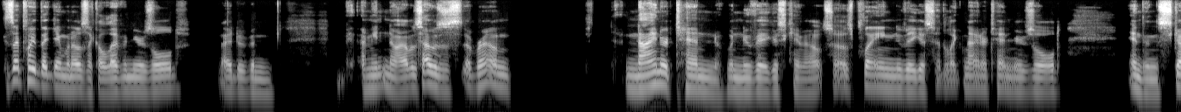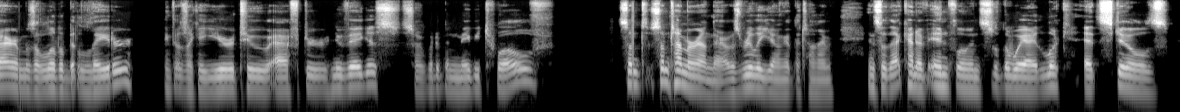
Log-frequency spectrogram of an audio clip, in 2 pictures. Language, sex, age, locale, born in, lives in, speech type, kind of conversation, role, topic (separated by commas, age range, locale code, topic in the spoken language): English, male, 20-24, en-US, United States, United States, conversation, unstructured, none, What unforgettable gaming moments shaped your love of games, and why do they still matter?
